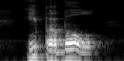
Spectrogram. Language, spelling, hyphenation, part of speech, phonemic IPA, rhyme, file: Dutch, hyperbool, hy‧per‧bool, noun, /ˌɦi.pərˈboːl/, -oːl, Nl-hyperbool.ogg
- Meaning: 1. hyperbola 2. hyperbole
